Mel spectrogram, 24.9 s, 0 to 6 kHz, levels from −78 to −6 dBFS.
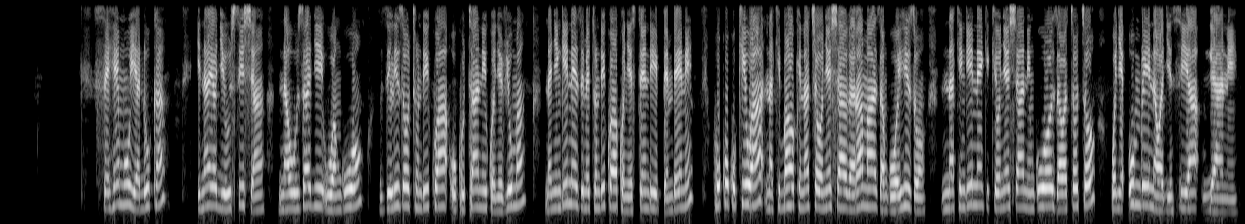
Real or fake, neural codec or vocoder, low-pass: real; none; 5.4 kHz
